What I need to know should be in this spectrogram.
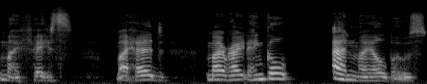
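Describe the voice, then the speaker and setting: Hoarse and croaky, a woman's put-on character voice moves at a fairly slow pace with a medium pitch. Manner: croaking, pained.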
